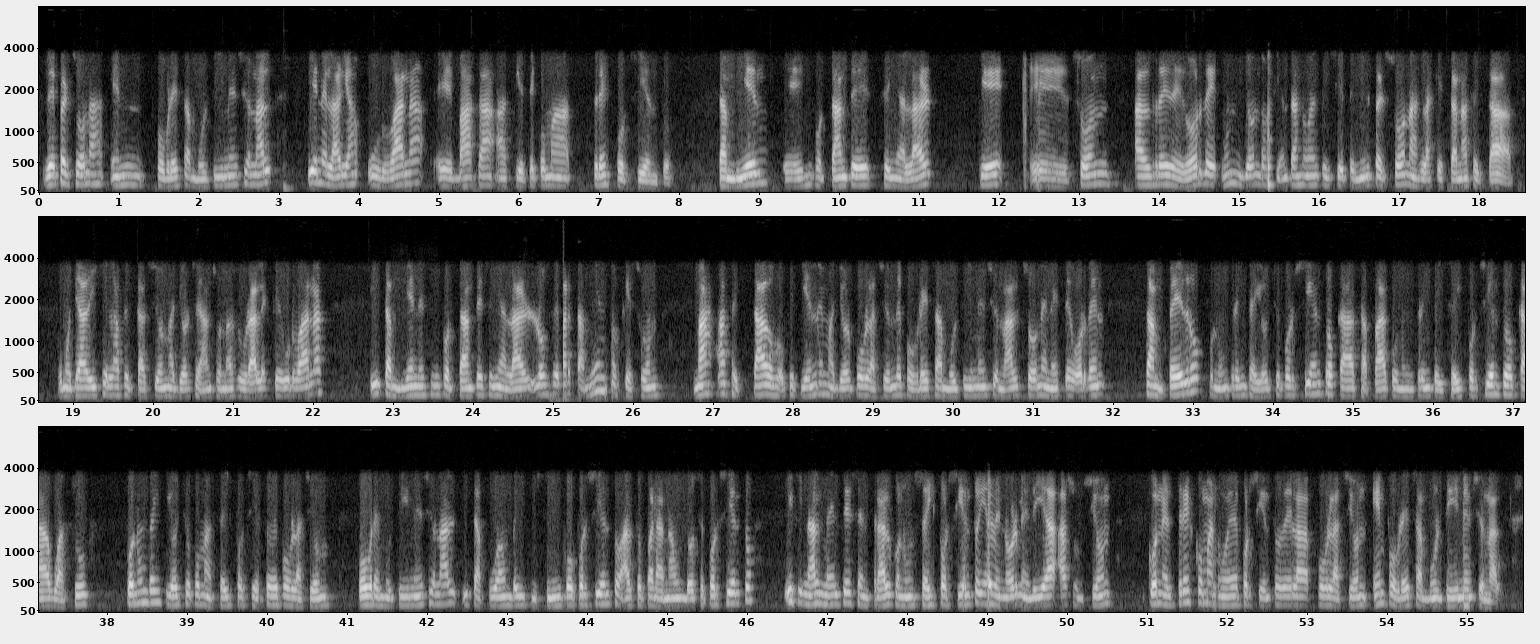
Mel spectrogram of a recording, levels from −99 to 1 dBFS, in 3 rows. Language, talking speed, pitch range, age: Spanish, 120 wpm, 130-150 Hz, 50-69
